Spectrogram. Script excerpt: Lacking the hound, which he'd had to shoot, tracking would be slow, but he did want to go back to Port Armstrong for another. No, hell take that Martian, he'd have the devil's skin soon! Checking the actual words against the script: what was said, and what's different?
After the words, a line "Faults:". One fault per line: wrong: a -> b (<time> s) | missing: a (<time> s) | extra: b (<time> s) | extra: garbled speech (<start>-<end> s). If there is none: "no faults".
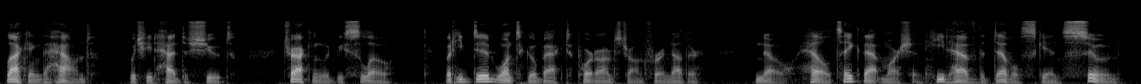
Lacking the hound, which he'd had to shoot, tracking would be slow, but he did want to go back to Port Armstrong for another. No, hell take that Martian, he'd have the devil's skin soon!
Faults:
no faults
